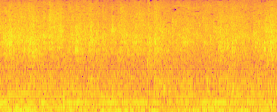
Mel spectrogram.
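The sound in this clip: Liquid flushes through an open sewer in a cellar, a steady, unbroken wash of gushing and rushing water that holds an even loudness throughout, with no talking.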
